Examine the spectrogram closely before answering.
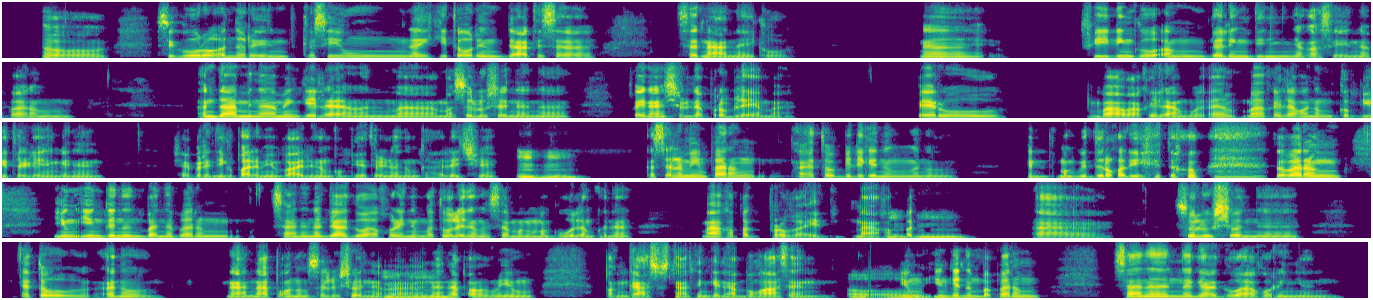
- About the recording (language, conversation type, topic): Filipino, advice, Paano ko matatanggap ang mga bagay na hindi ko makokontrol?
- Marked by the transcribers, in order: "halimbawa" said as "limbawa"; laughing while speaking: "ka dito"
